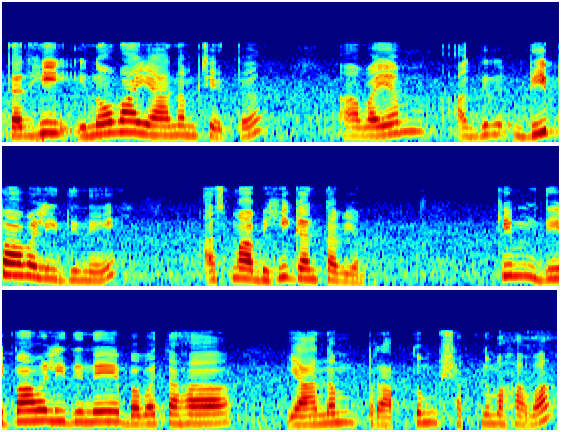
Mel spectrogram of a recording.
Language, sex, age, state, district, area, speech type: Sanskrit, female, 45-60, Karnataka, Udupi, urban, spontaneous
